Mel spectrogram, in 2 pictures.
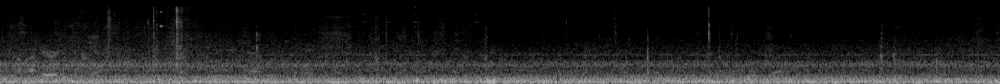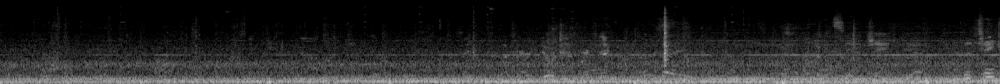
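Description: Steady low hum of an airliner cabin's air system during boarding, with a few sharp clicks and the murmur of passengers in the background.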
